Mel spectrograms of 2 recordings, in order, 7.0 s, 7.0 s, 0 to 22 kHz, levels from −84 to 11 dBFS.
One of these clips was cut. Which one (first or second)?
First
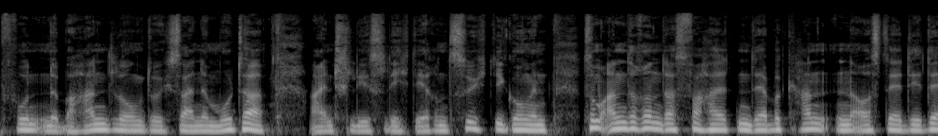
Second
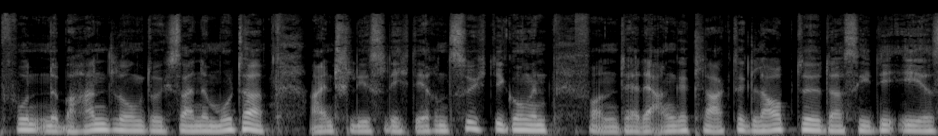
second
